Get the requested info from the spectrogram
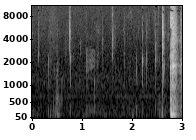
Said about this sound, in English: What was that? You're scared. Whoa. Because it sounds weird when you listen to yourself swallowing. Oh, yeah. Sorry about that. It is kind of a weird sound to hear.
